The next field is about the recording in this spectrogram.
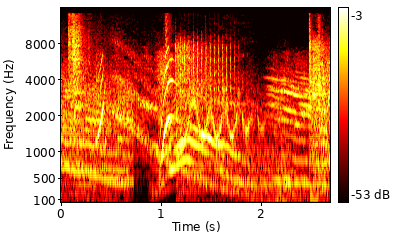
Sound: screams

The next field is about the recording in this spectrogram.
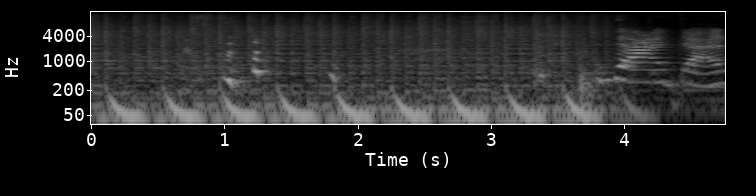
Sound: upbeat music; laughs

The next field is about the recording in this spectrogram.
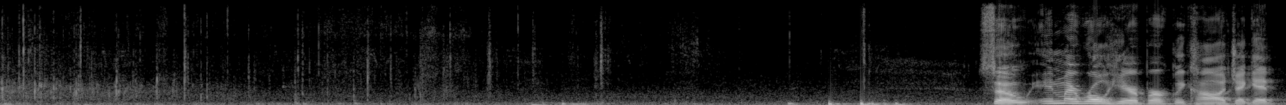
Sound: applause

